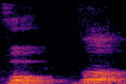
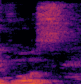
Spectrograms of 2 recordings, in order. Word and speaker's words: vos: S is never pronounced. So what do you do? Mais, say mais. Tes, c'est, nos, vos, leur. So you can't say leurs. You can't say vos. You can't say nos. It's not allowed.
